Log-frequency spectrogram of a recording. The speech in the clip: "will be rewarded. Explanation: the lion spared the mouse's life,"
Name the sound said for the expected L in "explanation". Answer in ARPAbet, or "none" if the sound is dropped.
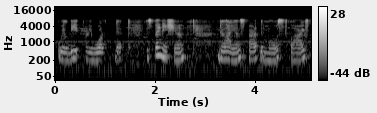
none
